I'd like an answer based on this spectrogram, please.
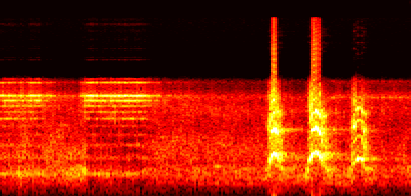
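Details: Asking for a biscuit, a puppy gives three quick high yips near the end after a stretch of low hum and faint background noise.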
